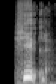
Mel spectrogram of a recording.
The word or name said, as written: hil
